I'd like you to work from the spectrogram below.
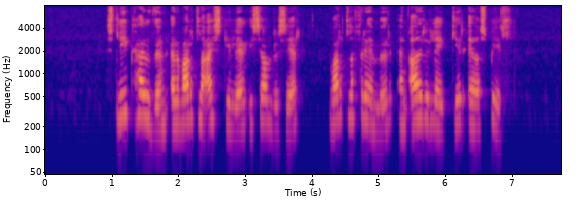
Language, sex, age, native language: Icelandic, female, 40-49, Icelandic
